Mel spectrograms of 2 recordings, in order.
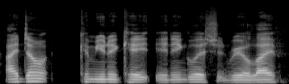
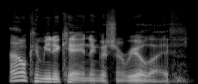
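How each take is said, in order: First: Many words in the sentence are stressed. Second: Only a few words in the sentence are stressed. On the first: The speaker calls it wrong. "so that's a lot of stresses" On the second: The speaker calls it right. "If you wanted to cut down some of those stresses, what it could end up sounding like would be something more like this"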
